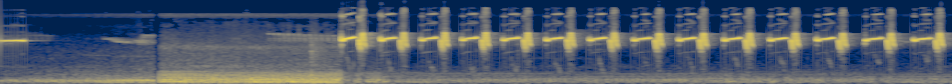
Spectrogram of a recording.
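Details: Red-headed prinia (prenjak kepala merah) calling a rival. After a few seconds of rough background noise and a brief whistle, a rapid, regular series of high whistle-and-buzz notes begins, more than two per second.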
